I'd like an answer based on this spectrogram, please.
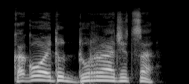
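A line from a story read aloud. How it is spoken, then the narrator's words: Hoarse objection. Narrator (Russian): сиплым голосом возразила Карли Бет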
